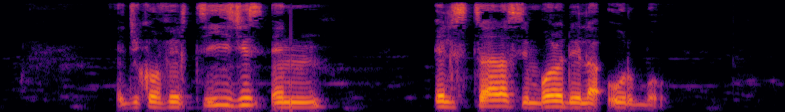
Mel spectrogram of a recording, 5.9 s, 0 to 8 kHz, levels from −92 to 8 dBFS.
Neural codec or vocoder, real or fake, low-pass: none; real; 7.2 kHz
